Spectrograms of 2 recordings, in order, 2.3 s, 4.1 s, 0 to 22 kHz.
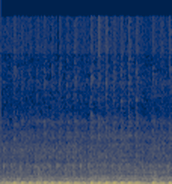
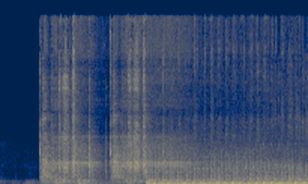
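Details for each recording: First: Honda Titan 150 motorcycle after replacing the worn cam chain tensioner: steady even single-cylinder idle thump, the loud engine noise almost 100% gone. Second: Honda Titan 150 motorcycle engine cranks and idles with loud steady mechanical knock sounding like rod or piston slap, actually a worn cam chain tensioner, replaced.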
